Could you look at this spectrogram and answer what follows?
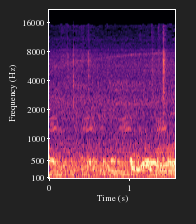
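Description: Racing pigeons of a tiger-line breed coo softly in a loft, a few low, rolling calls close by against quiet background noise.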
